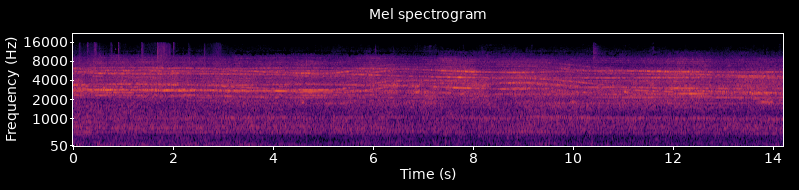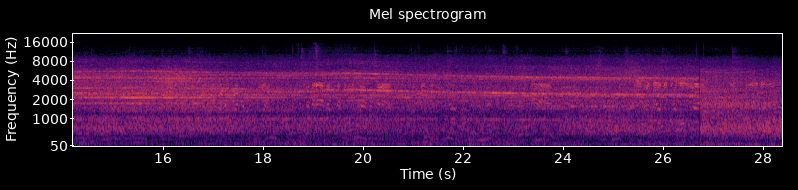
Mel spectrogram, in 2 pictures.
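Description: Jet engines whine loudly with a high, steady scream.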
